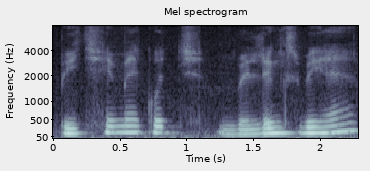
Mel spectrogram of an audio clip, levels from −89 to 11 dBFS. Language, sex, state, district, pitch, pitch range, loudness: Hindi, male, Bihar, Patna, 150 Hz, 140-165 Hz, -15 LUFS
